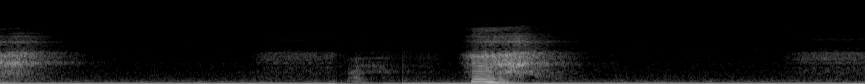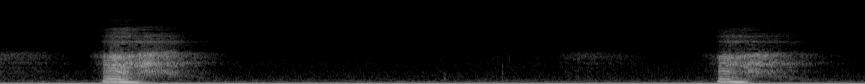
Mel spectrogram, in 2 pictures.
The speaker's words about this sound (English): While the breathing is still way too slow, still at about 6 breaths per minute, we can hear from his sound that he rapidly quiets down and becomes peaceful again.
